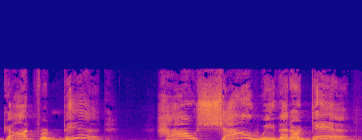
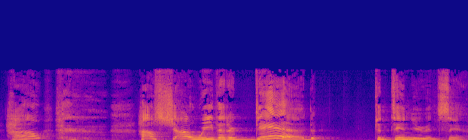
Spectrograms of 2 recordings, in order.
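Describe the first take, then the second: First: Slow, drawn-out, emphatic reading; dramatic scripture reading. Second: Very slow, each word weighed; slow verse rereading. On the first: Preacher reading Romans to the congregation, slow and drawn out. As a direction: stretch each word for weight. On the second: Preacher repeating the verse to the congregation, very slow. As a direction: linger on dead. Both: Acted.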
